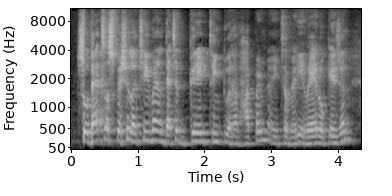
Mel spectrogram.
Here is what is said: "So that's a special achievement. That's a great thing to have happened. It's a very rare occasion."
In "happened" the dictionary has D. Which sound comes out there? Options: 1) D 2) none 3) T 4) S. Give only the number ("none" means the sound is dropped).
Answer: 1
